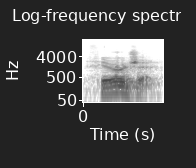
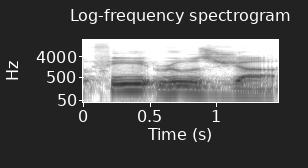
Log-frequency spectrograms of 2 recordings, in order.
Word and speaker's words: Firouzja: So Firouzja, yeah, there should be like a it's not just a zh. There has to be at least a hint of the z in it, and it feels like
